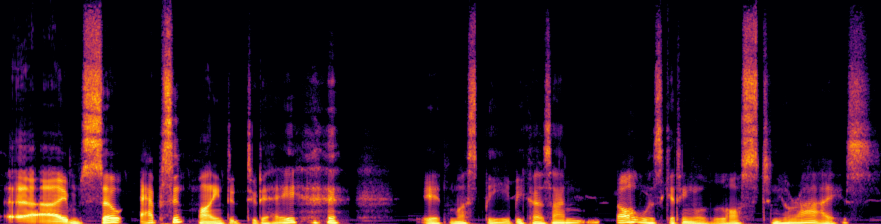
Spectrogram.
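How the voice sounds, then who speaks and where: A man playing a possessive magical tea-party host in an audio roleplay, over-polite and halting, with a menacing, unhinged edge under the sweetness. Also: fairly low pitch, no echo. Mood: playful, unsettling. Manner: halting, drawn-out, over-polite, swinging between coaxing and stern. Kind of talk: scripted roleplay audio drama.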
